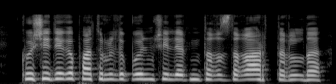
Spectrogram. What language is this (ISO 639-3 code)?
kaz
